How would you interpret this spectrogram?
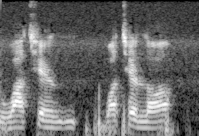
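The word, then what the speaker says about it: Waterloo: I he I hear in Belgian like the like the pronunciation is closer to like water law so it sounds more like that instead of waterl so that's that like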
